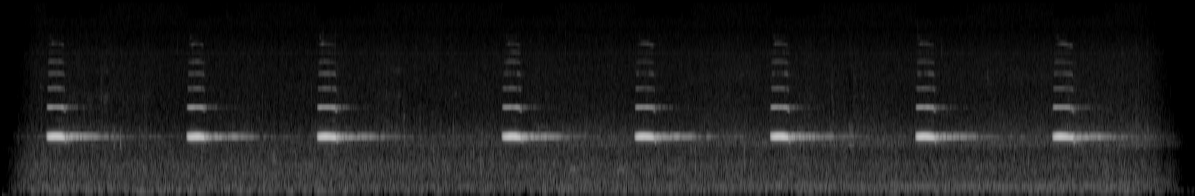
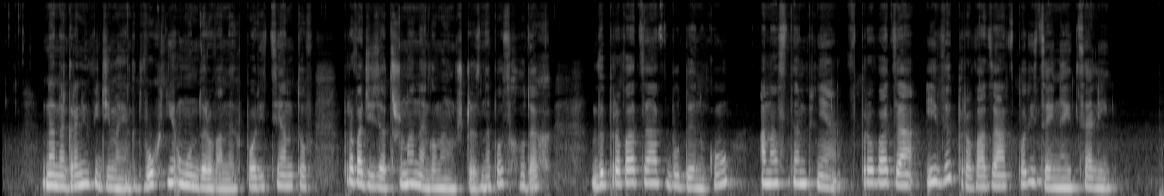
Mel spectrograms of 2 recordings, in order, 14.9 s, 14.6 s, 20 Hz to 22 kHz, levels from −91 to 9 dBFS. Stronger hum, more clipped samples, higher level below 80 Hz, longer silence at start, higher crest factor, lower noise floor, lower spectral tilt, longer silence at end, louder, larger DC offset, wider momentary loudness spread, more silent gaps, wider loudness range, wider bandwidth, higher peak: neither; neither; second, under -90 dBFS vs -58 dBFS; about the same, 0.6 s vs 0.55 s; about the same, 16 dB vs 16 dB; first, -68 dBFS vs -54 dBFS; second, -2 dB/octave vs -8.5 dB/octave; first, 1.2 s vs 0.05 s; about the same, -20 LUFS vs -22 LUFS; neither; first, 25 LU vs 8 LU; neither; about the same, 3 LU vs 3 LU; second, 10 kHz vs 20 kHz; second, -10 dBFS vs -6 dBFS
